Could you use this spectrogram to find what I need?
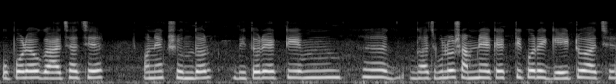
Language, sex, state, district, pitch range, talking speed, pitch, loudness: Bengali, female, Assam, Hailakandi, 295-315 Hz, 155 wpm, 305 Hz, -13 LUFS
